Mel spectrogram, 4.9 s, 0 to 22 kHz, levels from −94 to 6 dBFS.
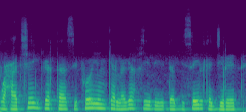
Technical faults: none

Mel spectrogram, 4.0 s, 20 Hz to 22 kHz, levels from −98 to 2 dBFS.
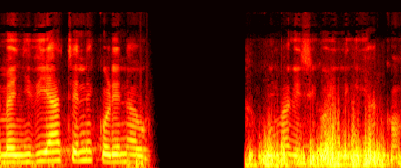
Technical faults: repeated packet loss (robotic sound); long network dropout

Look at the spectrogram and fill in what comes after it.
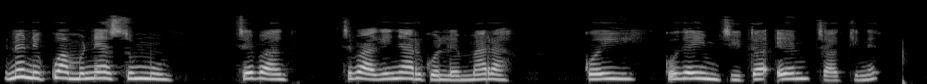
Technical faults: WMA compression; pre-echo

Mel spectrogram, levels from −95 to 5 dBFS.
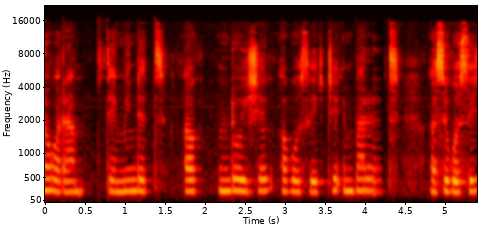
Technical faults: AAC frame loss with concealment

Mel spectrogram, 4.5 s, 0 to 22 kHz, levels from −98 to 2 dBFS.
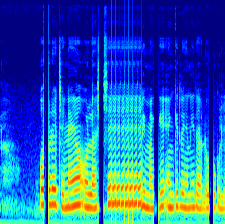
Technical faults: gap between chunks; system hang loop

